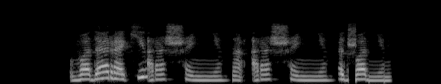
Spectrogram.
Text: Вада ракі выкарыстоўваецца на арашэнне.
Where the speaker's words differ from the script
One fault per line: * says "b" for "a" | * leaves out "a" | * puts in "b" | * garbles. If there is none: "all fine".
* says "арашэнне" for "выкарыстоўваецца"
* garbles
